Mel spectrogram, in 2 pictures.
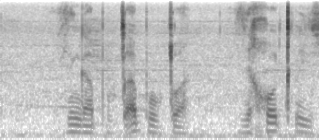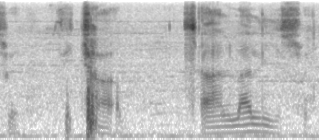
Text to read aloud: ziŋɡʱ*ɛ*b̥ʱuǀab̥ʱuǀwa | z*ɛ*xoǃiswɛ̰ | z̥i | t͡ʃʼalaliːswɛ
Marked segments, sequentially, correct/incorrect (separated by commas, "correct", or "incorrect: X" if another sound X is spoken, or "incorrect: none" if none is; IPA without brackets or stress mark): incorrect: a, incorrect: i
